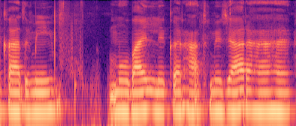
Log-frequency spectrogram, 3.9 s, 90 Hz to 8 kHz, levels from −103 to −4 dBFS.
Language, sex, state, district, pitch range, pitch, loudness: Hindi, male, Jharkhand, Garhwa, 150-155 Hz, 150 Hz, -19 LUFS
